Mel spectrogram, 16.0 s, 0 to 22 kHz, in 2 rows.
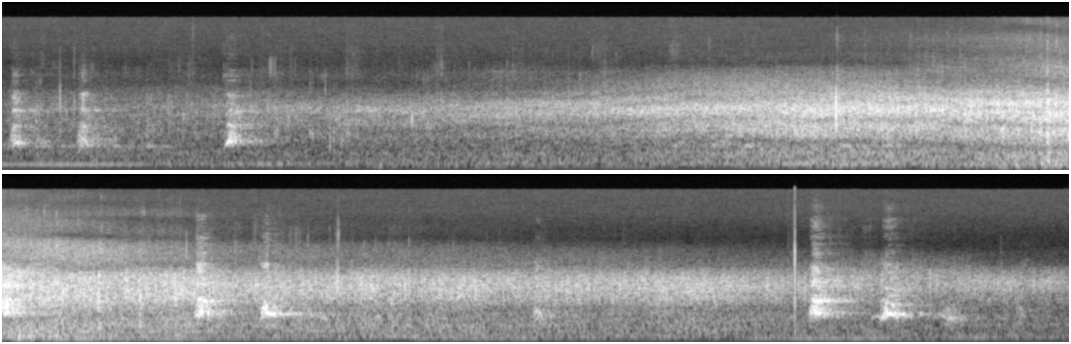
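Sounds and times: dog barking: 0.0s - 2.6s, 4.9s - 7.0s, 7.9s - 8.5s, 9.3s - 11.0s, 12.0s - 12.3s, 14.0s - 15.8s.

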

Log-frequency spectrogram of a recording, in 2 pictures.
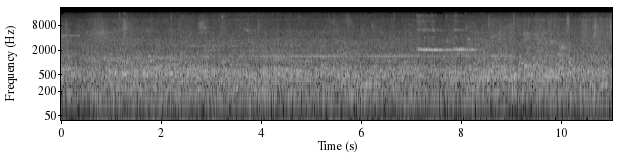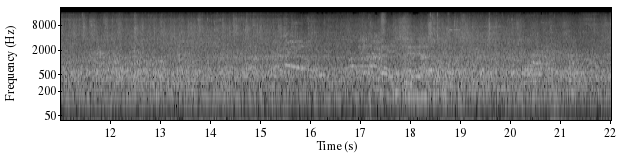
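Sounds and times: chatter of many voices: 0.0s - 22.0s.

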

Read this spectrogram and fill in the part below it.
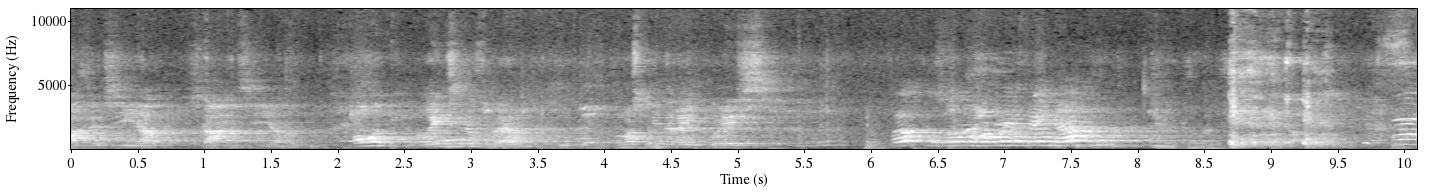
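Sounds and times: person coughing: 8.7s - 9.7s.

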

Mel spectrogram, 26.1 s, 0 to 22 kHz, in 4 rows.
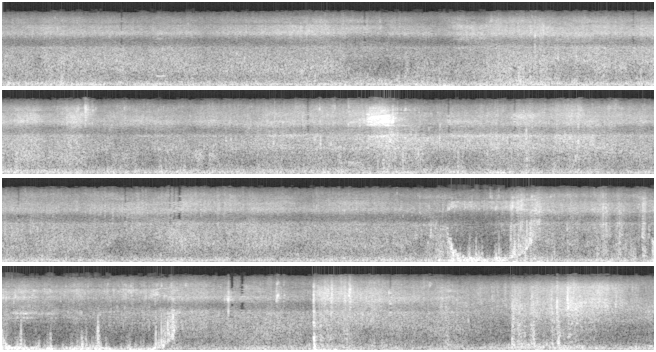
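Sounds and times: wind buffeting microphone: 0.0s - 26.0s
water rushing against board: 4.4s - 26.0s.

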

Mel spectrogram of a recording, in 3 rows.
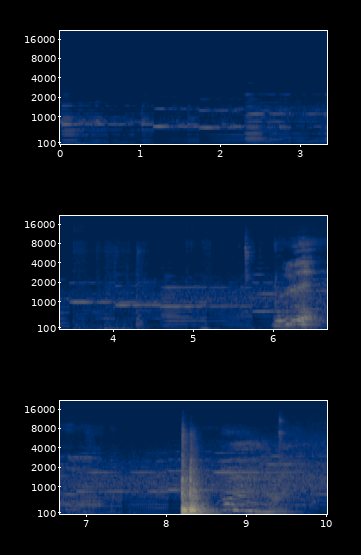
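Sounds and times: heavy thunk on wooden workbench: 8.2s - 8.6s.

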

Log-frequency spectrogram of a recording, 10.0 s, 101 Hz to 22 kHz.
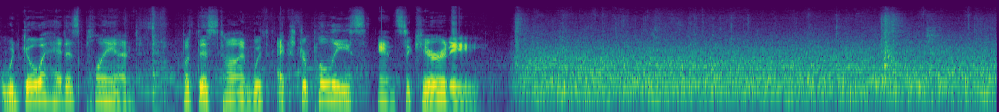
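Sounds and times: city street background noise: 0.0s - 9.9s.

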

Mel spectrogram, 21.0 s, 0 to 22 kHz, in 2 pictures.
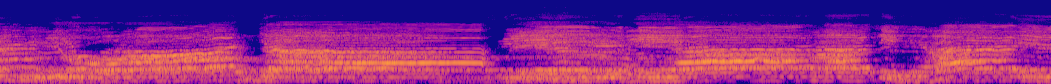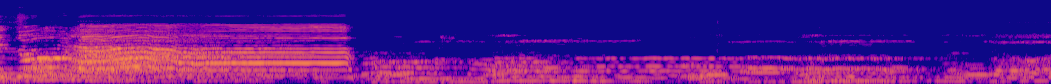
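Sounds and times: group reciting in unison: 0.0s - 21.0s
lower voice singing: 0.0s - 21.0s.

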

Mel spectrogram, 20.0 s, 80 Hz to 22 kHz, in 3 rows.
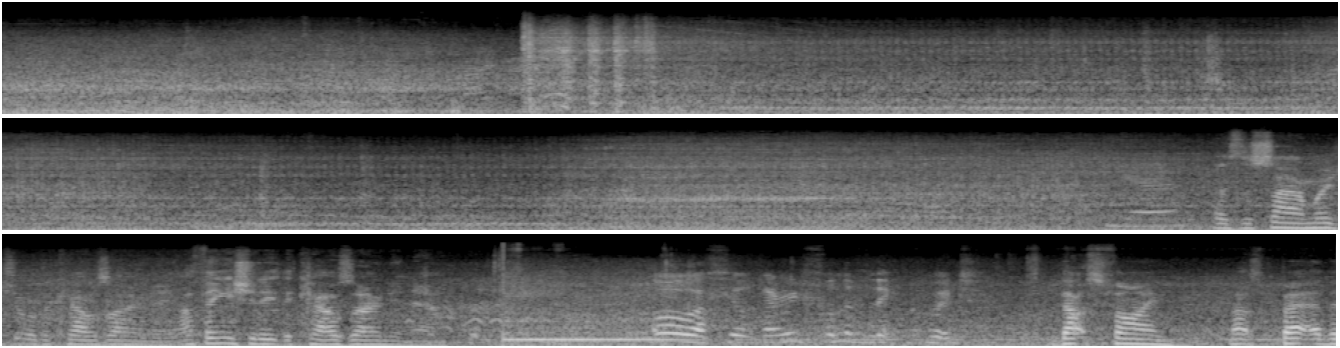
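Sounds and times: traffic engine rumble: 0.0s - 20.0s.

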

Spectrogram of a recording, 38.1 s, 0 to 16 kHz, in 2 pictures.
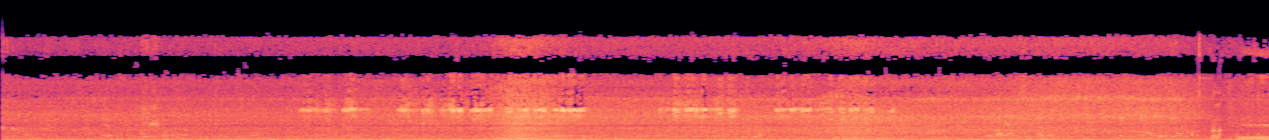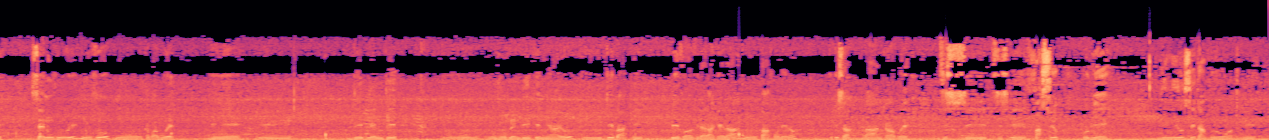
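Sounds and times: people talking: 0.0s - 4.1s, 14.7s - 38.0s
vehicle engines idling: 0.0s - 38.0s.

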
